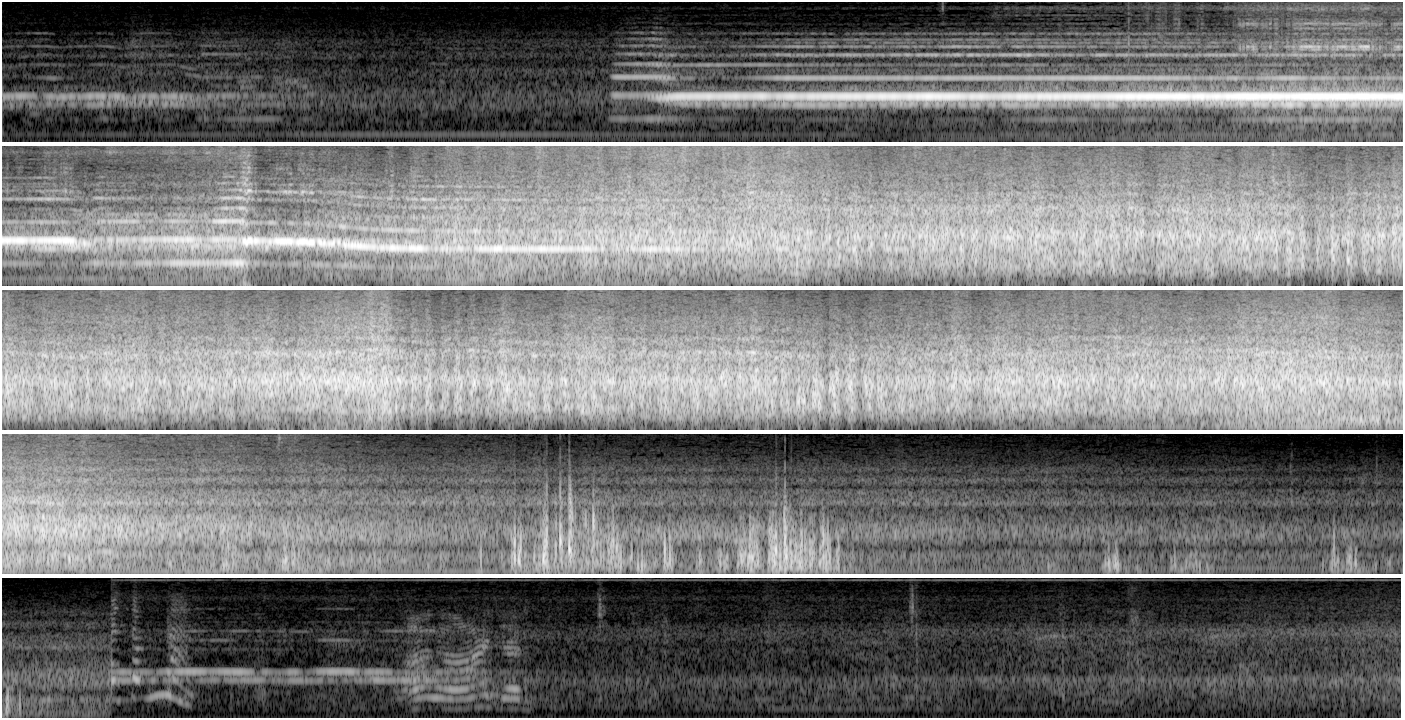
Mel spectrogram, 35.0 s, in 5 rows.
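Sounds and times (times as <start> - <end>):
locomotive horn: 0.0 - 1.8, 3.0 - 11.1
train rushing past with wheel clatter: 0.0 - 35.0.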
